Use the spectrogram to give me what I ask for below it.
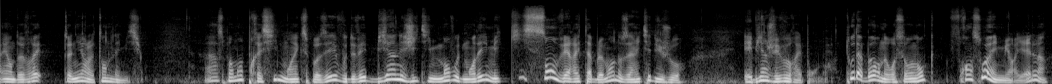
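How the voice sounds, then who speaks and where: A man's voice: mid-range voice, mellow, slightly rough. A man co-hosting a radio show, reading a mock-solemn, ironic introduction. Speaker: co-host. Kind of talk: scripted humorous introduction.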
